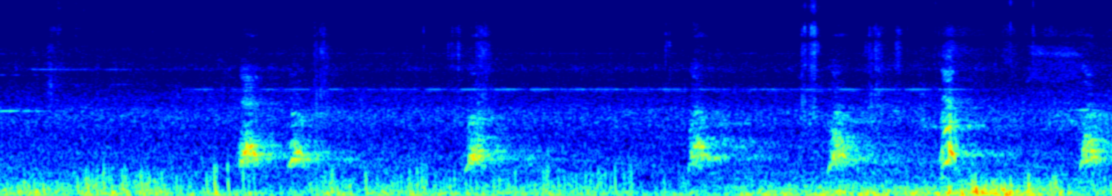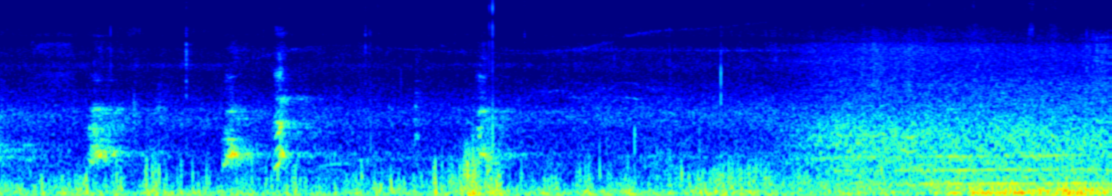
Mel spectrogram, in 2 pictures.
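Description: A dog barking again and again, about a dozen short barks spread over ten seconds, over wind rumbling on the microphone. A broad rush of noise swells near the end.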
